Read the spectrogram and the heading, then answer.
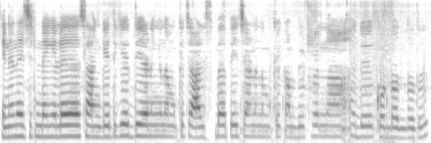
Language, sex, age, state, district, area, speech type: Malayalam, female, 18-30, Kerala, Kozhikode, urban, spontaneous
